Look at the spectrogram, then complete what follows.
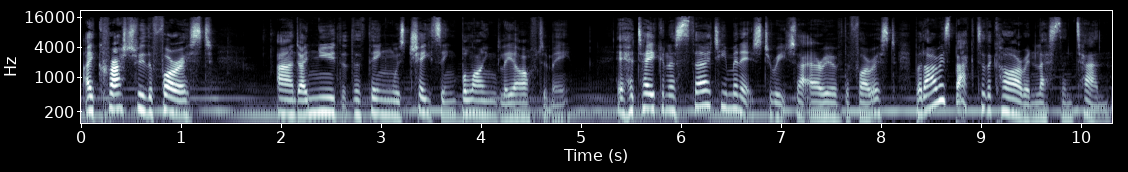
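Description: A woman's voice: on the low side, brisk, over music, lightly acted. A woman putting on an American accent to narrate a frightened first-person horror story. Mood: tense, eerie. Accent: attempted American. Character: narrator of a creepy campfire forest monster story, frightened young American.

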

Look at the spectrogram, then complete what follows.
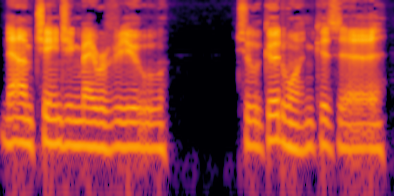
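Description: A man with a creaky voice hosting a sleep podcast, rambling in a halting, meandering, self-deprecating way and drifting into tangents. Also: medium pitch, little pitch movement, fairly bright tone, dry recording, clean studio sound. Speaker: podcast host.

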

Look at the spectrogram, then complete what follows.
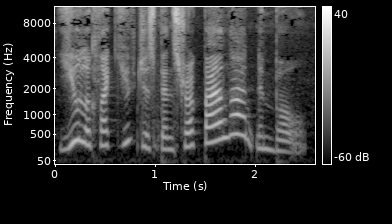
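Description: A woman's voice: high voice, sing-song, normal speed, dry recording. A woman playing a perky, naive, folksy newspaperwoman sidekick in 1940s radio drama style, guileless and exclaiming. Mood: puzzled, wondering.

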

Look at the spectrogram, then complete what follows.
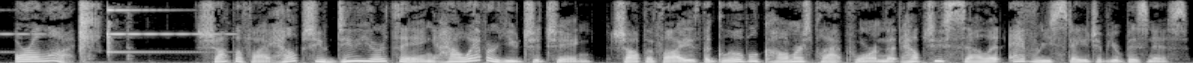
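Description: A woman's voice: medium pitch, warm tone, no echo, clean studio sound. A woman narrating a scripted commercial as an advertising voice-over.

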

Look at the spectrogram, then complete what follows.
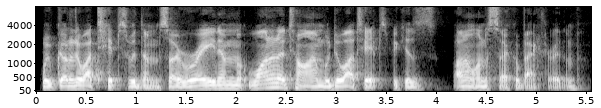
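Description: Deep-voiced Australian man, upbeat chat. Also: animated, fairly quick. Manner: enthusiastic, teasing. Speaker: podcast co-host. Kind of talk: casual sports chat.

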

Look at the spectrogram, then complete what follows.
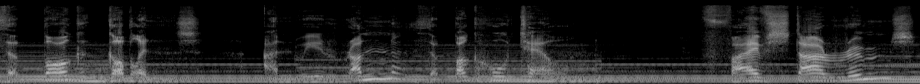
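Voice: mid-range voice, vocal fry, full character voice. A performer voicing a grubby goblin innkeeper, proud of a filthy hotel, in a children's story song. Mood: sly, proud. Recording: loud music under the voice.

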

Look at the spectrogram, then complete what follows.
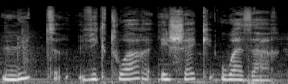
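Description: A woman reading a literary passage aloud, slow and deliberate. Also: fairly high pitch, music in the background. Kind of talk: literary reading over music.

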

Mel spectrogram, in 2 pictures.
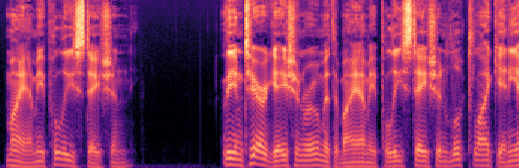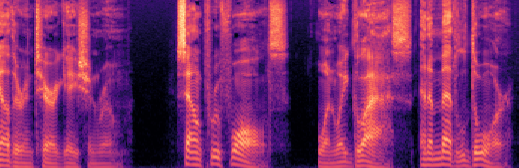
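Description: A man's voice: low voice, moderate pace, a little mellow, dry recording, clean studio sound. A man reading scripted narration for a crime thriller story.

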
